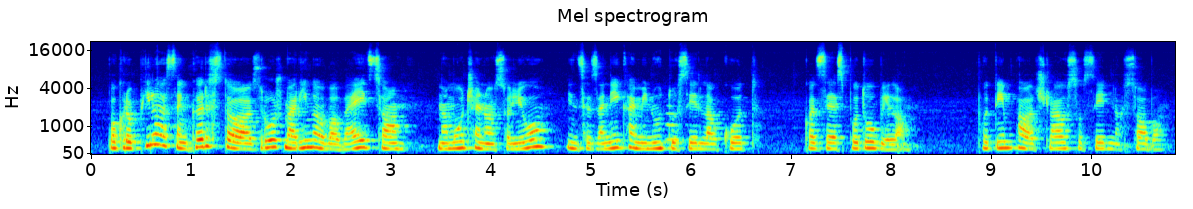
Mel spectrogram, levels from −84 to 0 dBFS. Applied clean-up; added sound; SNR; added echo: none; Wind instrument, woodwind instrument; 15 dB; none.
